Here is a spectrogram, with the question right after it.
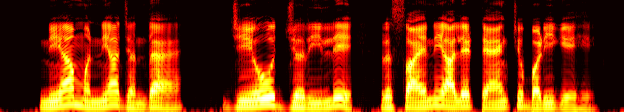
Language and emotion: Dogri, neutral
